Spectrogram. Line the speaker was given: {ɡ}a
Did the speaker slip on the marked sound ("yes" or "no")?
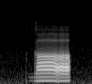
no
